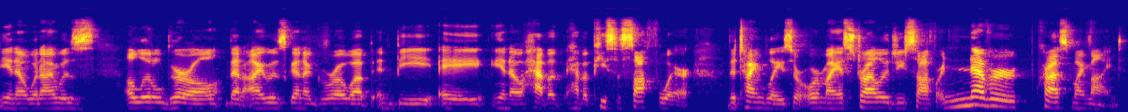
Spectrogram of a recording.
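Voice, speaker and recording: A woman's very deep, low voice with a bright, sharp tone, fairly slow pace and ordinary pitch variation. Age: 60s. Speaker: feng shui and astrology consultant, webinar host. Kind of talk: live webinar wrap-up. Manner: many filler words and repetitions.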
